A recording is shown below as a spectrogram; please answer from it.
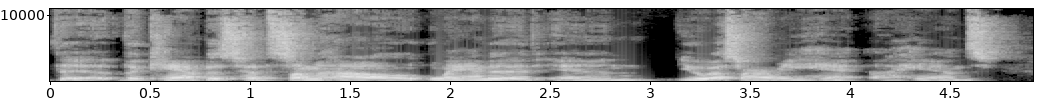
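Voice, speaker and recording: Man, fifties, from Michigan, podcast guest, low voice, reflective storytelling, echoey room. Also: flat delivery. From Michigan, USA. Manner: reflective storytelling, pausing often to find words. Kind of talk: casual interview. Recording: roomy echo.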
